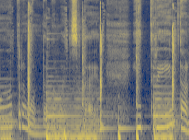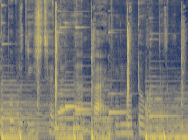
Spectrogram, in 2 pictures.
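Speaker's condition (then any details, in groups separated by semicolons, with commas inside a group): No condition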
